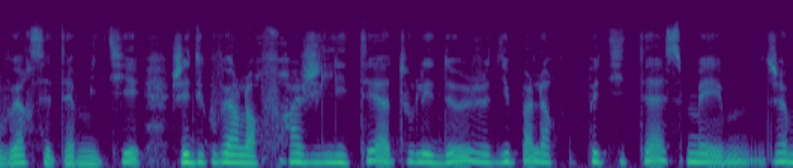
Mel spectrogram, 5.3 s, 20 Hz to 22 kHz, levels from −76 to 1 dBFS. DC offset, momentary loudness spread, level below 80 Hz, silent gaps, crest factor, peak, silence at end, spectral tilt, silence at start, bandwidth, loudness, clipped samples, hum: under 0.1%; 5 LU; -72 dBFS; none; 16 dB; -16 dBFS; 0 s; -6 dB/octave; 0 s; 13 kHz; -33 LUFS; under 0.1%; none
